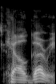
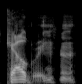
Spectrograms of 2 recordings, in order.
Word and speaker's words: Calgary: It's not Calgary. It's Calgary.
